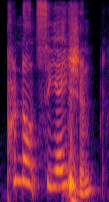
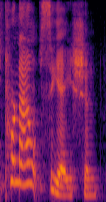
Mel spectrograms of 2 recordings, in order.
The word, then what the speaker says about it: pronunciation: Speaking of that word right there, you might think pronunciation is correct. Sorry, that's just me bringing back my Americanisms again. The correct way to pronounce that word is pronunciation.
